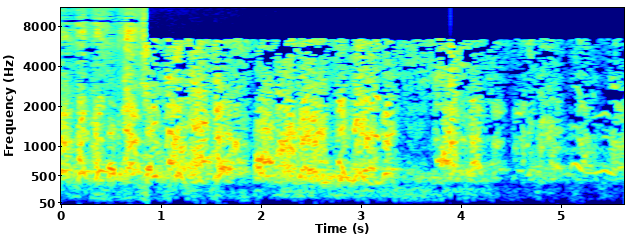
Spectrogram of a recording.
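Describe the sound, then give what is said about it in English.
A chorus of dogs in a kennel barks, yips and whines all at once, a dense overlapping din that stays loud and steady for several seconds, with no voices talking. “This is some sort of dog kennel, but they have an alpha.”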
